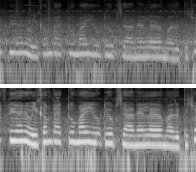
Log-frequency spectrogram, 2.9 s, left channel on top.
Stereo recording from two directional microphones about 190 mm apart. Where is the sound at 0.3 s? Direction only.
50° right (ahead or behind).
